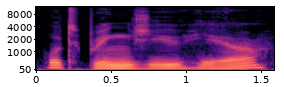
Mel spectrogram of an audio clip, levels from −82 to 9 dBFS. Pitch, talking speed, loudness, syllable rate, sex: 115 Hz, 150 wpm, -14 LUFS, 3.5 syllables/s, male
